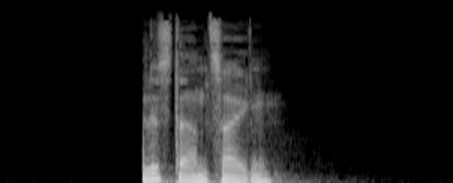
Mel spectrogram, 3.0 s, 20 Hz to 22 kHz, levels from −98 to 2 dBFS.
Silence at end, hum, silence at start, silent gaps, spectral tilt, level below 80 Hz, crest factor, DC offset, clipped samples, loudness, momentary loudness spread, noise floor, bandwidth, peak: 1.2 s; none; 0.95 s; none; -6 dB/octave; -40 dBFS; 18 dB; under 0.1%; under 0.1%; -24 LUFS; 8 LU; under -90 dBFS; 14.5 kHz; -8 dBFS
